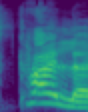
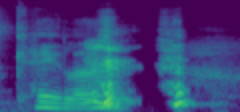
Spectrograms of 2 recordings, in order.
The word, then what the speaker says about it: Kayla: entire world he went oh it's it's Kyla isn't it and I went no Kyla It's Kayla and he went yes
